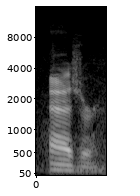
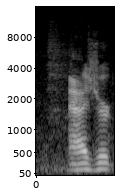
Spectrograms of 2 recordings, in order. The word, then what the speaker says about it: Azure: How do you pronounce that? The official Mark Rusinovich way when you're in meetings and talking to people. – Azure. You can think of it as Azure going to the store.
